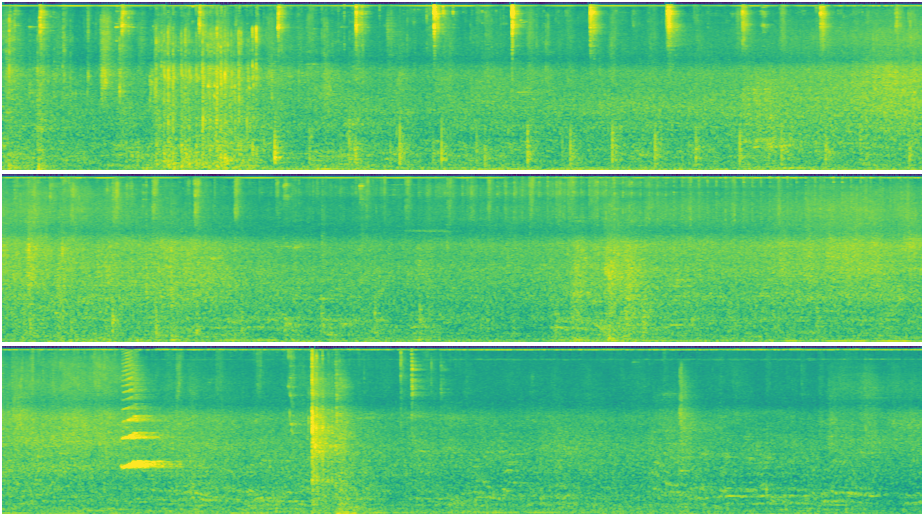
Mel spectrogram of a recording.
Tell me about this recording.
messina main station, entry hall ambience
